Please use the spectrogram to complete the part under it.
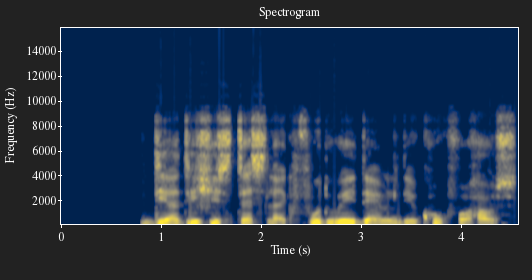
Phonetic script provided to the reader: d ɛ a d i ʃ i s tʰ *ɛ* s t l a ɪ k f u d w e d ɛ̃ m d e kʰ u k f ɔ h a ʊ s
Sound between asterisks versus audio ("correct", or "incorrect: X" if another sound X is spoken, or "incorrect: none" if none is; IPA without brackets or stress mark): correct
